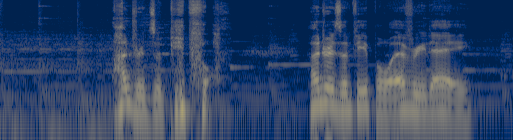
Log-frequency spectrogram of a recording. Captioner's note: laughs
